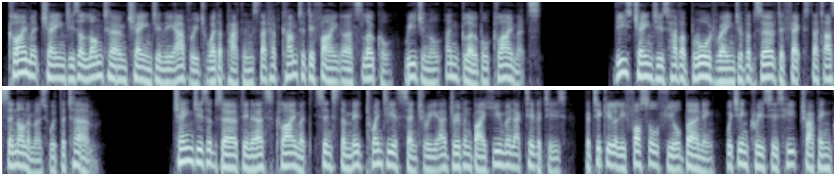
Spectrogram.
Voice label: Thomas UK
